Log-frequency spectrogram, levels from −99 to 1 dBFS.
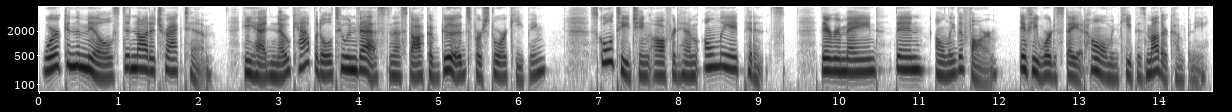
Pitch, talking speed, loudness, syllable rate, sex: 195 Hz, 190 wpm, -19 LUFS, 5.3 syllables/s, female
